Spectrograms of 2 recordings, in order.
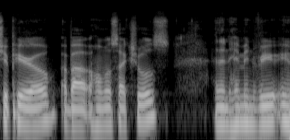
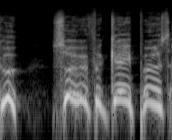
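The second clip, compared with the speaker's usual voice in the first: put-on old man voice, pitched higher; 4 dB louder than usual. Retelling an interview question, imitating Piers Morgan in an old man voice. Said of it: "I don't know why he turned into an old man".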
